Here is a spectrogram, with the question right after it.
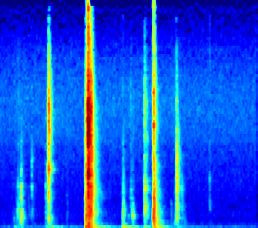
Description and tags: Door lock makes metallic noise on internal lock mechanism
